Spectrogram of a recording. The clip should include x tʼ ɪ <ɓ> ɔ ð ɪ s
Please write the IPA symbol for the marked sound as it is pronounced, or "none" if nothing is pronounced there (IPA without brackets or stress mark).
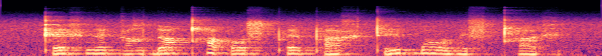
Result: ɓ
